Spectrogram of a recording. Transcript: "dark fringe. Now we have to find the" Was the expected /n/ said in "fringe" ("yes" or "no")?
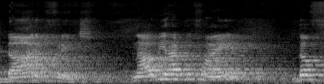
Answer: no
